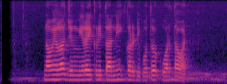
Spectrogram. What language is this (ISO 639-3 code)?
sun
